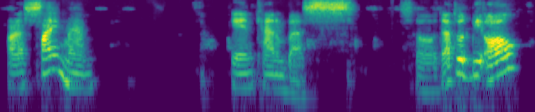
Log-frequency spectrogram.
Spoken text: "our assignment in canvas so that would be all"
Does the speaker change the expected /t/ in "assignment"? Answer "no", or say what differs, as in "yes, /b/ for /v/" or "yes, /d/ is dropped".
yes, /t/ is dropped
